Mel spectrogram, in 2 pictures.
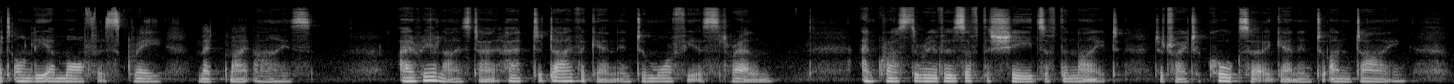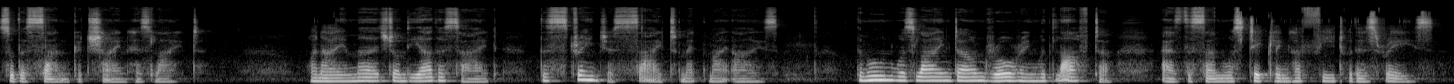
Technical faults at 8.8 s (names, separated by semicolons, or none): none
